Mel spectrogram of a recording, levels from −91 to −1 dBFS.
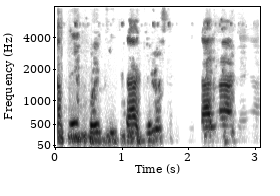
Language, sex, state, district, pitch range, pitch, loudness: Hindi, male, Bihar, Darbhanga, 145-170 Hz, 155 Hz, -15 LUFS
